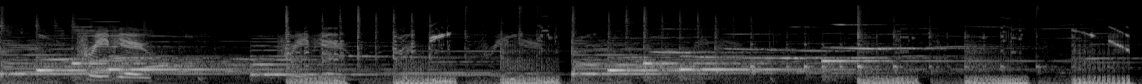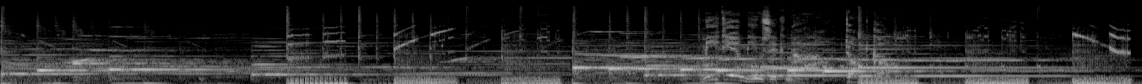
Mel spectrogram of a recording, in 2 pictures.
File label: zombie attack loop; Horror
